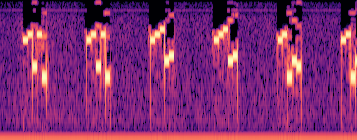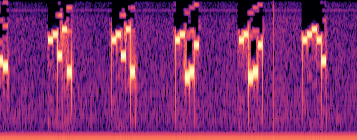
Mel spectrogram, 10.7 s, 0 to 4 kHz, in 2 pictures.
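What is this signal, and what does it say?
Five-tone selective call (ZVEI), heard as quick runs of five tones, tones of about 80 ms. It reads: 89391 89391 89045 89045 89143 89143 89502 89502 89127 89127 89084
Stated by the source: Five-tone ZVEI selective call received on SDR.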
